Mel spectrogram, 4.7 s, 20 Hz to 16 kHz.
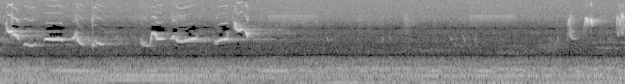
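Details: Garden in Weener, East Frisia, April 2022, male blackcap: a brisk burst of chattering, warbled notes in the first two seconds, then quieter scattered notes against a constant low hum.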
